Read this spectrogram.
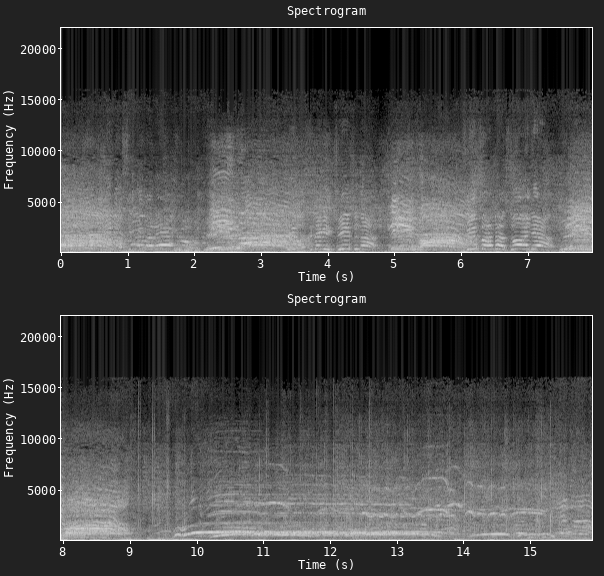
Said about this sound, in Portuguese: Nós estamos ao vivo, UX FM, direto do tapete vermelho, rua coberta, nesse momento em que os artistas fazem essa manifestação pacífica. Uma manifestação, vamos ouvir.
